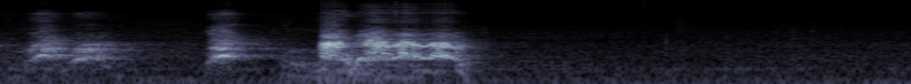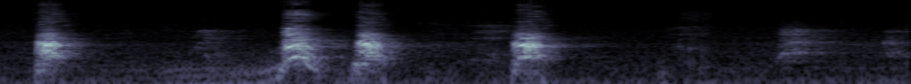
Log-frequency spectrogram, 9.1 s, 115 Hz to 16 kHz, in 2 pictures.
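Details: Bernese Mountain Dog puppy, born 17 October 2020, making its first attempts at barking: short, high, hoarse yaps and woofs, some in quick pairs, separated by pauses, in a quiet indoor setting.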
